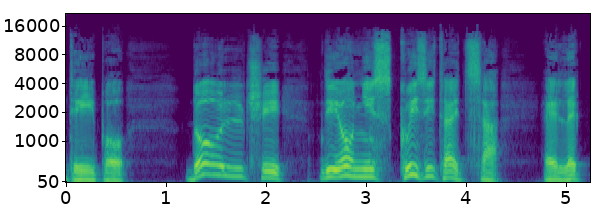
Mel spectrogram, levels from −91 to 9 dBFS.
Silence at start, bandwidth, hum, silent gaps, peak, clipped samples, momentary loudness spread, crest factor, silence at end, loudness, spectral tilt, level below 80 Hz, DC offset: 0 s; 14.5 kHz; none; none; 0 dBFS; under 0.1%; 10 LU; 14 dB; 0.1 s; -14 LUFS; -4.5 dB/octave; -40 dBFS; under 0.1%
